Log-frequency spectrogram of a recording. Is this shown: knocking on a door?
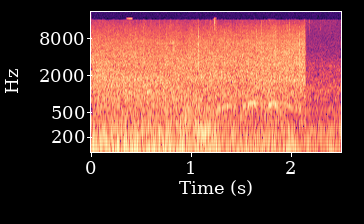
no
